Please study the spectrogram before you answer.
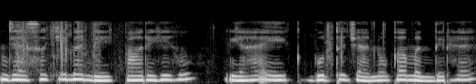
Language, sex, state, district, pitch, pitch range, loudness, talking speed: Hindi, female, Delhi, New Delhi, 205 Hz, 190-215 Hz, -13 LUFS, 175 wpm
